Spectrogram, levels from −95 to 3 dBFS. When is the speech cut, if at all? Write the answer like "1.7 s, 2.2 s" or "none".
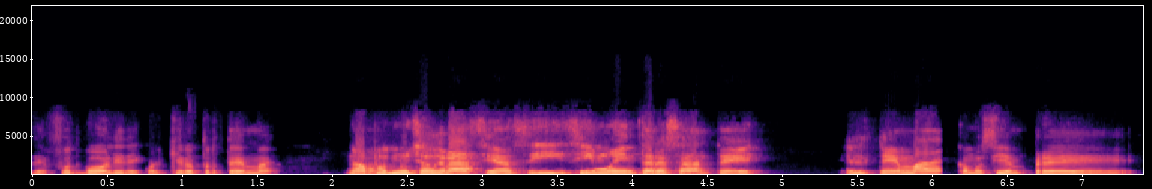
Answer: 1.9 s, 6.0 s

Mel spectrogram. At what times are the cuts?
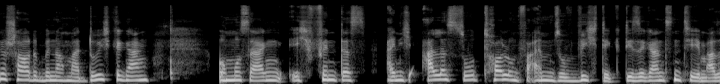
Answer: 3.8 s

